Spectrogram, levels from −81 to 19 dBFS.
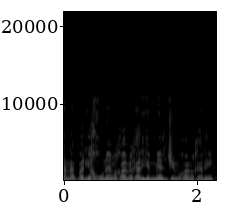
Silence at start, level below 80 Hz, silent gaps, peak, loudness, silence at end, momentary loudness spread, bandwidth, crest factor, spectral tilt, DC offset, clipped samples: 0 s; -78 dBFS; none; -36 dBFS; -50 LUFS; 0 s; 4 LU; 11.5 kHz; 14 dB; -6 dB/octave; under 0.1%; under 0.1%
